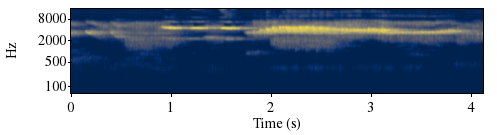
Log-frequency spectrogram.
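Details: Tricolor Belgian canary singing energetically: a short high whistle, then a long, loud, steady rolled trill held for over two seconds, bright and ringing throughout.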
